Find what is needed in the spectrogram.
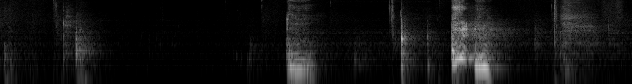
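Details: Adult male newsreader gives several short coughs and harsh throat clears in a small, quiet room; cough with throat clearing.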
